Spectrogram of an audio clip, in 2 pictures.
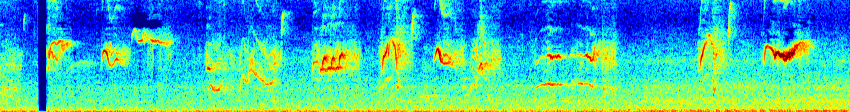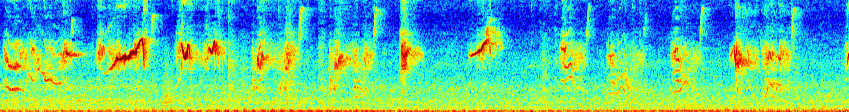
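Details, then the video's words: Crimson sunbird singing as it dances: a lively, jumbled stream of very high, squeaky chirps and short trills, some louder sharp notes standing out, over a soft low hum. "hút mật xác pháo hót múa"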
